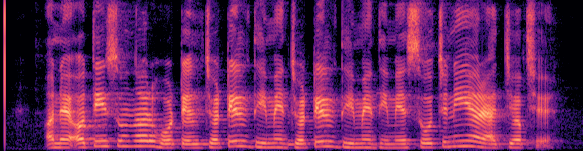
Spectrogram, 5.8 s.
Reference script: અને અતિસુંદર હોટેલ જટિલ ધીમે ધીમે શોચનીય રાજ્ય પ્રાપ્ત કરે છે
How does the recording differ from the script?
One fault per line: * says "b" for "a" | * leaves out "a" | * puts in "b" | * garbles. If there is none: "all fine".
* puts in "જટિલ"
* puts in "ધીમે"
* leaves out "પ્રાપ્ત કરે"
